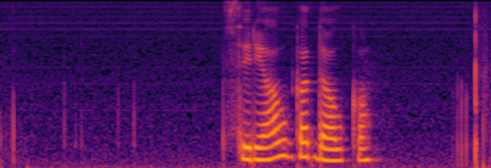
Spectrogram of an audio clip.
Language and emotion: Russian, neutral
